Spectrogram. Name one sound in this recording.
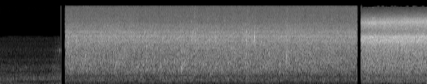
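A shallow stream burbles steadily over rocks.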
